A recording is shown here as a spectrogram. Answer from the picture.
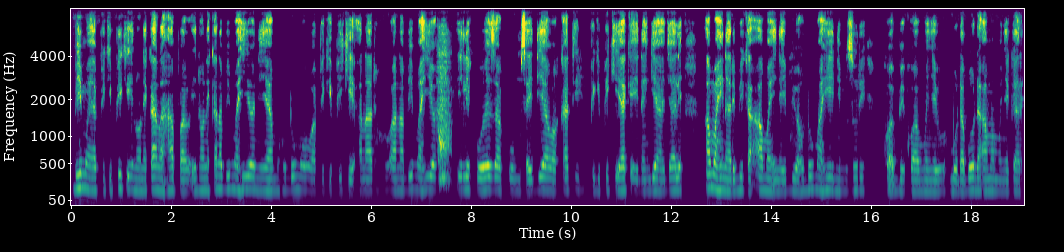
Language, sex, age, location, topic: Swahili, male, 18-24, Wajir, finance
